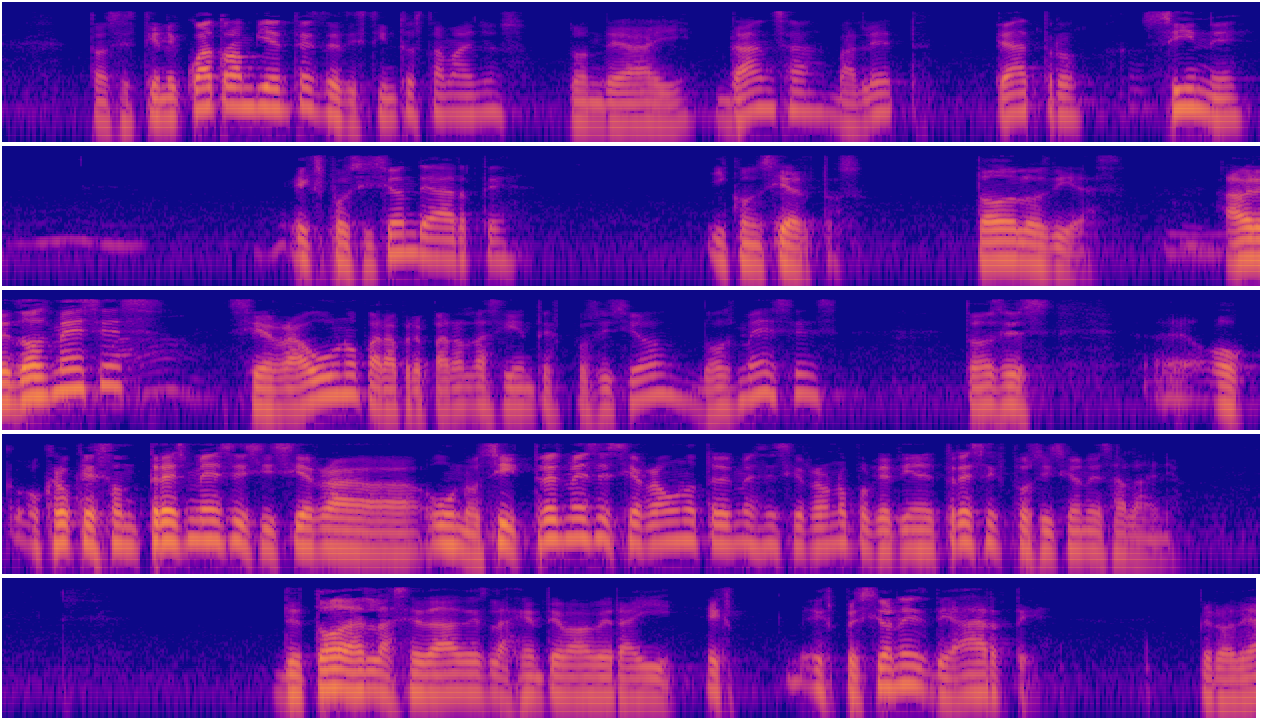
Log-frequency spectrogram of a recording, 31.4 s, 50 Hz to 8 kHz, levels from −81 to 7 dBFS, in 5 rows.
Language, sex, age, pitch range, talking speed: Spanish, male, 40-59, 120-165 Hz, 140 wpm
